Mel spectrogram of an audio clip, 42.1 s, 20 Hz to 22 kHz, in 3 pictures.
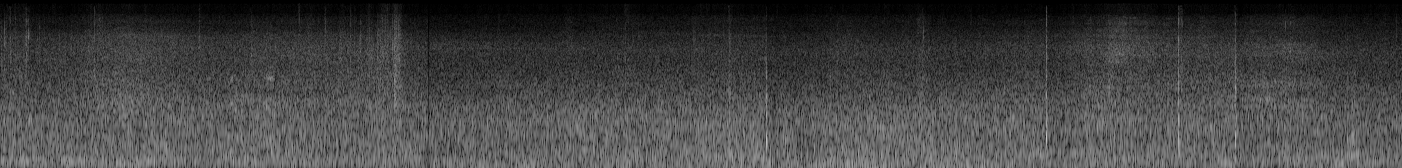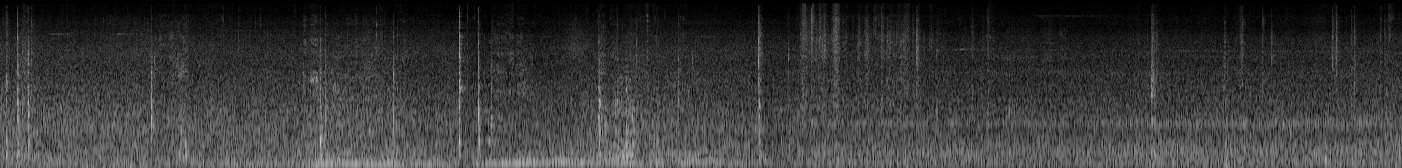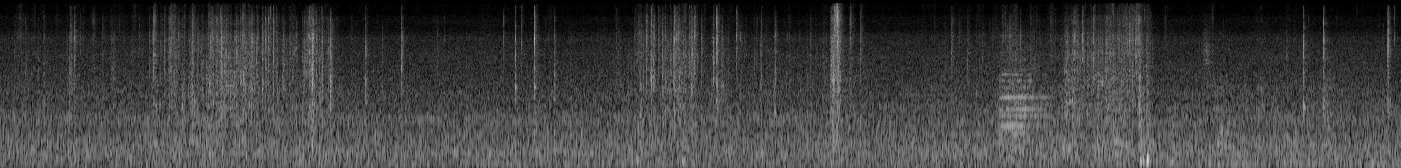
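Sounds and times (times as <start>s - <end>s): low engine hum: 0.0s - 33.0s
traffic noise: 0.0s - 42.0s.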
